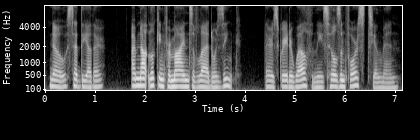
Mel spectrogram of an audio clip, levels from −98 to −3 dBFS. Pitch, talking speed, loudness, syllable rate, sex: 165 Hz, 210 wpm, -20 LUFS, 5.3 syllables/s, female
